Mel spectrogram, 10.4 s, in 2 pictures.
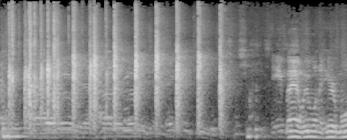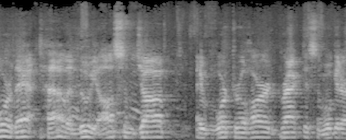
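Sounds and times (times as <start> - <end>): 
audience hand clapping: 0.0 - 3.7
speech: 4.3 - 10.4.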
